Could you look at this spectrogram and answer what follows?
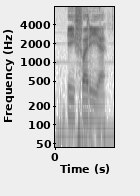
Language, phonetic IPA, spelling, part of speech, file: Russian, [ɪjfɐˈrʲijə], эйфория, noun, Ru-эйфори́я.ogg
- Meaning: euphoria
